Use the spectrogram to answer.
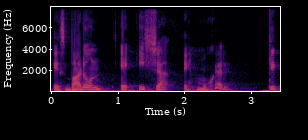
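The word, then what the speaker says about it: Isha (אישה): Pero mujer se llama o se dice en hebreo Isha. I-S-H-A. Isha. Así se dice mujer en hebreo.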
